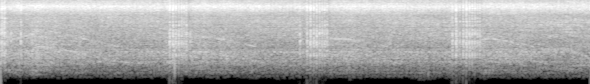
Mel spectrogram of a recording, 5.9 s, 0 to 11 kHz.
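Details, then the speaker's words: 1999 Pontiac Grand Am 2.4L Quad 4, belt tensioner and tensioner pulley already replaced: constant high squeal at idle with chirps about every 1.5 seconds, worse on first throttle, tensioner visibly jumping; owner suspects the serpentine belt slipping. "coming from you can see the belt tensioner jumping a little bit when it makes that noise"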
